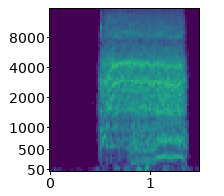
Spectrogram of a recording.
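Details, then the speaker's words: Hilti SID 4-A22 impact driver losing power: high-pitched motor run under a second with uneven rough knocking; drywall dust fouling the switch and motor, fixed by cleaning with contact cleaner. "Hear that? She's not happy. What I'm going to attempt to do is make this run better by opening it up and cleaning it out with contact cleaner."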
